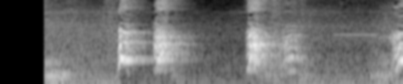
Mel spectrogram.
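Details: Sausage dog barking in short, high, yappy bursts, two close together, then another pair about a second later, over a faint low background hum.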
